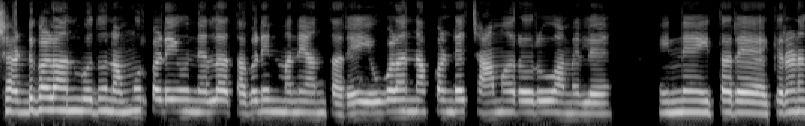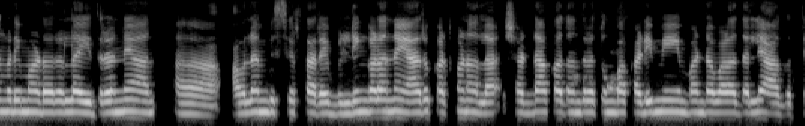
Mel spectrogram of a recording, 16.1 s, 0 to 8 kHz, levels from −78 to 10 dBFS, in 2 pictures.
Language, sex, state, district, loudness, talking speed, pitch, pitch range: Kannada, female, Karnataka, Raichur, -15 LUFS, 80 wpm, 235 Hz, 225-240 Hz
